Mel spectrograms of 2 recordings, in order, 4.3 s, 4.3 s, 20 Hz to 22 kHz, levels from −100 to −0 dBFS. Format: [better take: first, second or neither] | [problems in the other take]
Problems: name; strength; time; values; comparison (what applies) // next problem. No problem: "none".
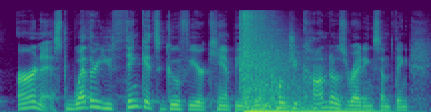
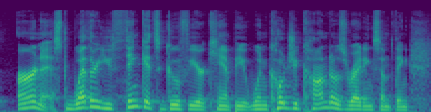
second | door banging; loud; from 2.5 to 4 s; peak 6 dB above the speech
